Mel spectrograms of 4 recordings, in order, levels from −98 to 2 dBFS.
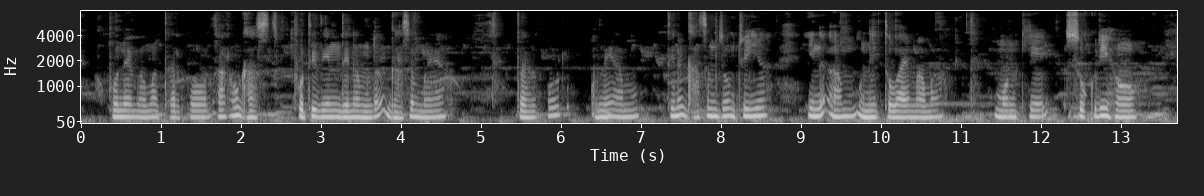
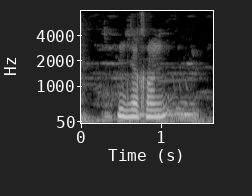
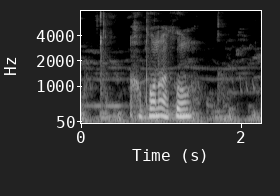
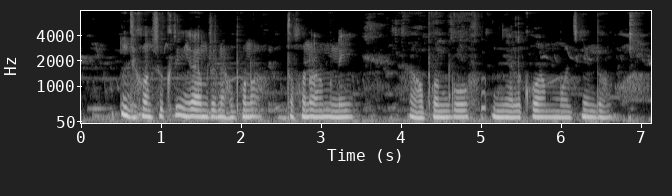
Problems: none marked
